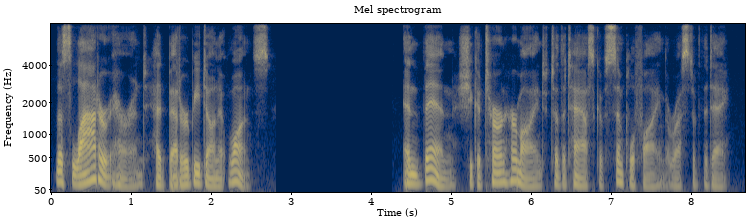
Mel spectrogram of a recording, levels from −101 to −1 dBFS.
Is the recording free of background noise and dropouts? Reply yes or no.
yes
